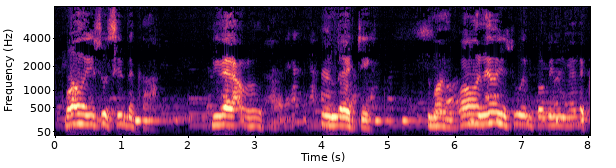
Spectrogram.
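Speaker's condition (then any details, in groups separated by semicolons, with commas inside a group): Speech loss after head injury; head injury from car accident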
